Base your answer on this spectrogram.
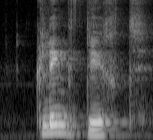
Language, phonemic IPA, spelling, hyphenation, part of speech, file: Dutch, /ˈklɪŋk.dɪxt/, klinkdicht, klink‧dicht, noun, Nl-klinkdicht.ogg
- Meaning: sonnet (poem consisting of an octave and a sextet)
